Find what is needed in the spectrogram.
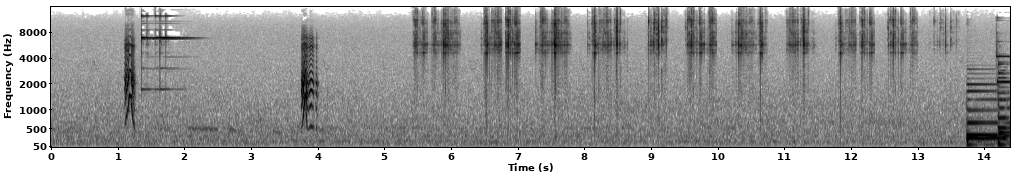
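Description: Cartoon-style sound effects for Igglepiggle: two quick swooping squeaks, about a second and about four seconds in, the first followed by a bright bell-like ring, then a light rhythmic rattle of shaker-like strokes about twice a second. Tinkly mallet music comes in at the very end.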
